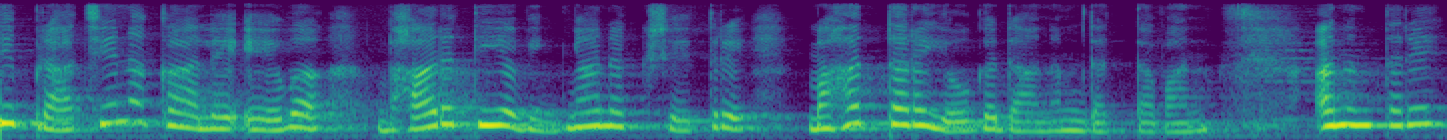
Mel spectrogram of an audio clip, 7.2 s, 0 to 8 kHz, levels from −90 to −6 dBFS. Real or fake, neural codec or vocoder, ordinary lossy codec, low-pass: real; none; none; 7.2 kHz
